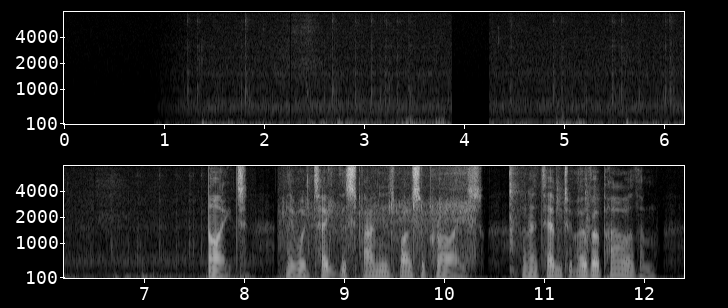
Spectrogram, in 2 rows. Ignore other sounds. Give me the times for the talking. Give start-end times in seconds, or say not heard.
7.6-12.2.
